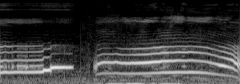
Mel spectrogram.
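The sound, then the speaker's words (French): A baby whimpers while carried on its mother's back in the sun, giving a short tonal whine and then a longer, sustained wail that wavers and drops off at the end. “Probablement fatigué et ne supportant pas les rayons du soleil, le bébé gémit sur le dos de sa mère.”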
